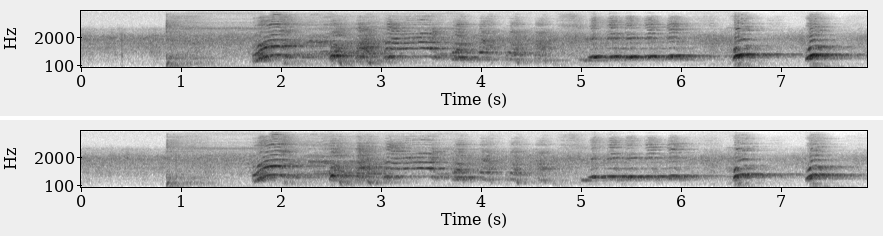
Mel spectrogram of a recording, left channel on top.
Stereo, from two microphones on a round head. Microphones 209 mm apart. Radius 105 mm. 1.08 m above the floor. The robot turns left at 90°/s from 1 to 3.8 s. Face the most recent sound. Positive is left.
turn(degrees=30)  # may be behind; listen again after turning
